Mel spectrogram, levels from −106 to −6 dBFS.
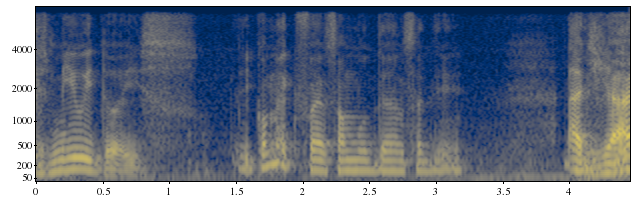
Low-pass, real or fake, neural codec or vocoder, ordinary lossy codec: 7.2 kHz; fake; vocoder, 22.05 kHz, 80 mel bands, WaveNeXt; none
